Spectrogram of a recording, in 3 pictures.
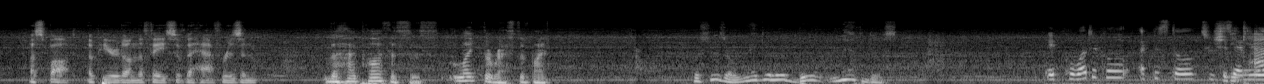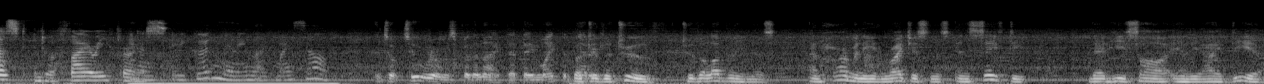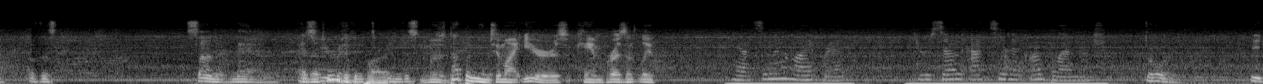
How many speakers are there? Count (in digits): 8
